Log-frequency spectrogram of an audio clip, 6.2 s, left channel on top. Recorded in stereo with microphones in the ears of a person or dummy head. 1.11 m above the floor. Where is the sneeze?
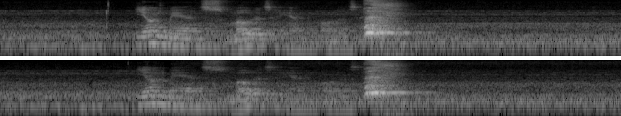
25° left (ahead or behind), 1.6 m.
